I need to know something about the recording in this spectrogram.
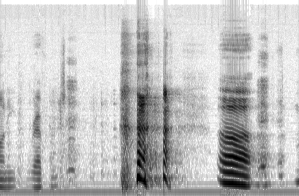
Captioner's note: laughs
